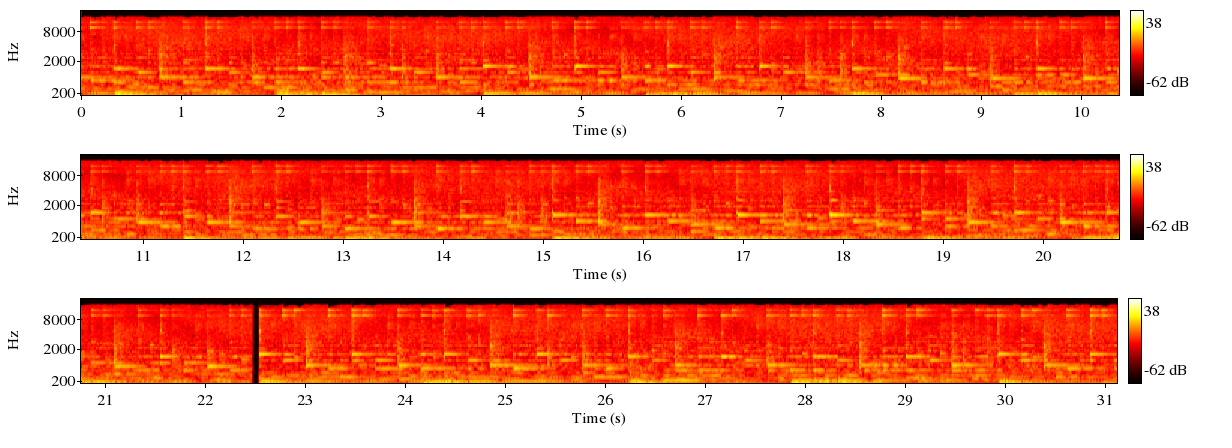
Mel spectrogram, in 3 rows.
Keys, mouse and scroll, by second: 1.1-2.7 drag, 3.3 click, 4.0 Tab, 4.5 ctrl+middle click, 5.0 ctrl+middle click, 5.9 middle click, 6.6-9.0 middle drag, 9.0 click, 10.7 Tab, 11.5 ctrl+r, 11.7 click, 12.4 Tab, 13.1-15.3 ctrl+middle drag, 15.3 shift+right click, 15.6 a, 16.9 click, 17.7 s, 18.9 click, 19.2 ctrl+middle click, 19.6 s, 20.1 click, 20.3 middle click, 21.1-22.1 typing, 22.4 click, 23.9 shift+middle click, 24.5 ctrl+middle click, 25.2 middle click, 26.4 shift+middle click, 27.3 shift+middle click, 28.3 r, 29.5-31.1 typing.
